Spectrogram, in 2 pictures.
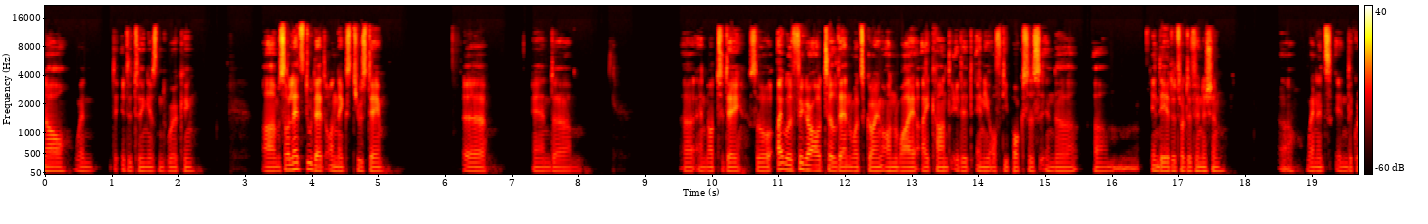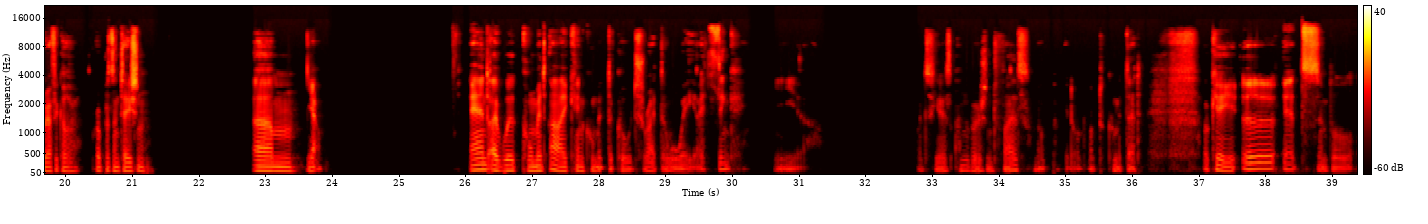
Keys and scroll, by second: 27.8 super+k.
